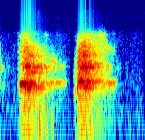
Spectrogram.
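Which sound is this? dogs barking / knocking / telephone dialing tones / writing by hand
dogs barking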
